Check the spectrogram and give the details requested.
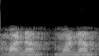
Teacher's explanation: நாவின் நுனி மேல்வாய் அன்னத்தின் நடுப்பகுதியை தொடுவதால் நகரம் கிடைக்கிறது. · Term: மூணு சுழி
